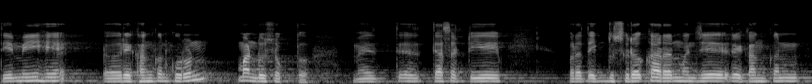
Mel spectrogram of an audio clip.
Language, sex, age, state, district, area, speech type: Marathi, male, 18-30, Maharashtra, Osmanabad, rural, spontaneous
